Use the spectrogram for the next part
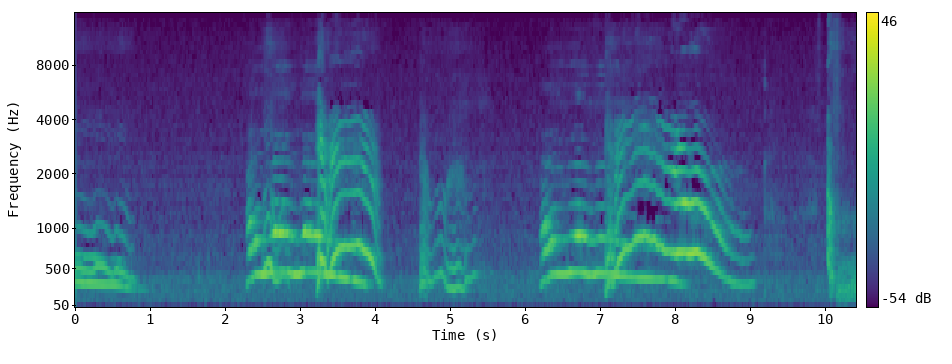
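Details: Pomeranian dog singing: long wavering harmonic howls in three drawn-out phrases, each rising then sliding down, with short pauses between and a brief lower whine in the middle; quiet background otherwise.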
